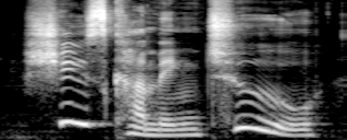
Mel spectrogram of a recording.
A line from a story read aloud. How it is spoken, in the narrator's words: said Miss Cornelia triumphantly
